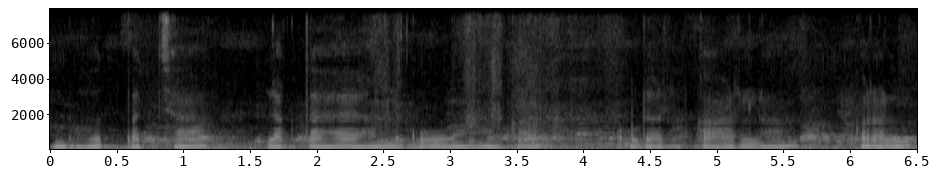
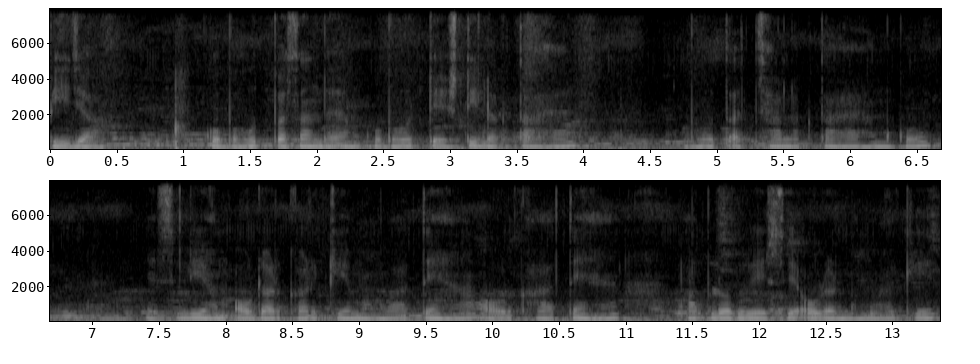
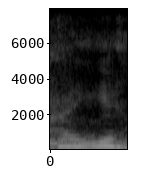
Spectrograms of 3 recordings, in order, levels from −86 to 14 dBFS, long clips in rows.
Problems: constant background noise, background conversations at intervals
